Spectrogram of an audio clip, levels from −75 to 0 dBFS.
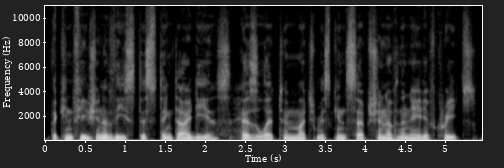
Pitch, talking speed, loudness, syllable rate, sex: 95 Hz, 165 wpm, -19 LUFS, 4.9 syllables/s, male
